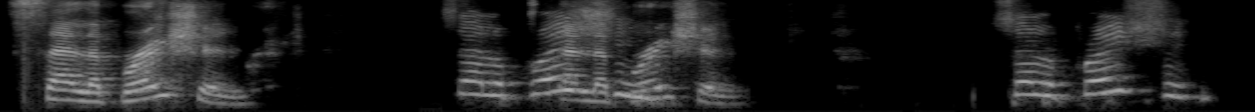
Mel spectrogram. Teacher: Cái L và sơn con đọc nhỏ và yếu thôi này. Còn cái này nhấn một chút xíu này là celebration. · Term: âm không nhấn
